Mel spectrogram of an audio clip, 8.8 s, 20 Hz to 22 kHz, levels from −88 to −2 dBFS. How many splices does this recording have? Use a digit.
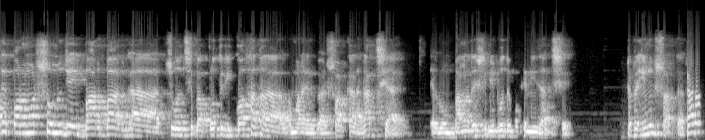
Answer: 1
